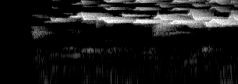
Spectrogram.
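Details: After half a second of quiet, an ultramarine grosbeak launches into its surdina song in nature, a dense, high, rambling warble of squeaky notes that stays steady to the end.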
